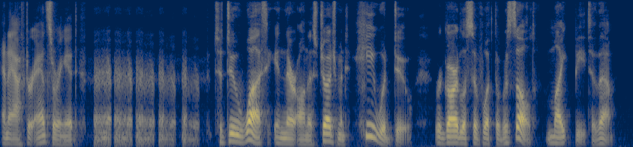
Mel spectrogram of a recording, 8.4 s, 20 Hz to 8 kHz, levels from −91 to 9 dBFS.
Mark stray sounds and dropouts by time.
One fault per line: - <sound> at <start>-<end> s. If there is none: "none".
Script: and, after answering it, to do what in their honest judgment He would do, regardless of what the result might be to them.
- laugh at 1.2-2.7 s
